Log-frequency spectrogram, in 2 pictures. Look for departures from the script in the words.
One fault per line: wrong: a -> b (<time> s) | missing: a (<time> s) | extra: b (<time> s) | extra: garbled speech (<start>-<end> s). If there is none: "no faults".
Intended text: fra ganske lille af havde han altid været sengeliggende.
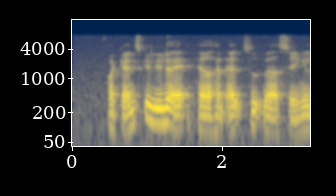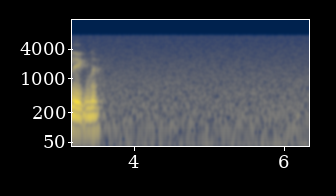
no faults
